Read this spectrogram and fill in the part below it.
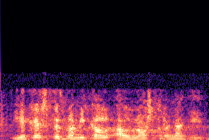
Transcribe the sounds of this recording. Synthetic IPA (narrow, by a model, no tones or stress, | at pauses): iəkɛst̪ezunəmikələlˠnɔst̪ɾənəʎit̪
